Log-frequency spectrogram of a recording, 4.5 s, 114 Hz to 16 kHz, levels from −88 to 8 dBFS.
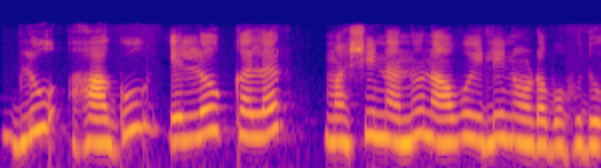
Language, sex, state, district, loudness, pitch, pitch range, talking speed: Kannada, female, Karnataka, Chamarajanagar, -17 LUFS, 255 Hz, 245-305 Hz, 120 wpm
